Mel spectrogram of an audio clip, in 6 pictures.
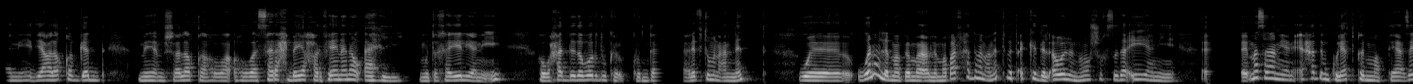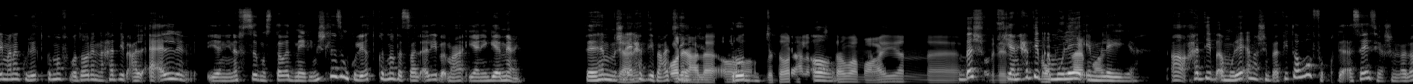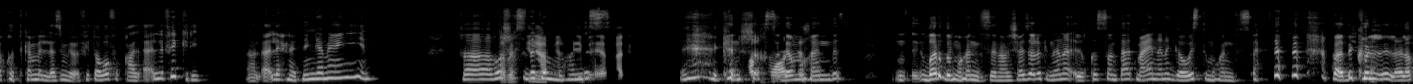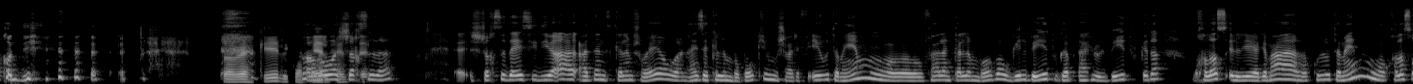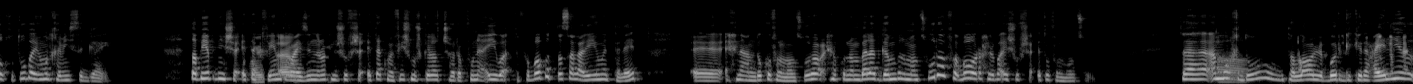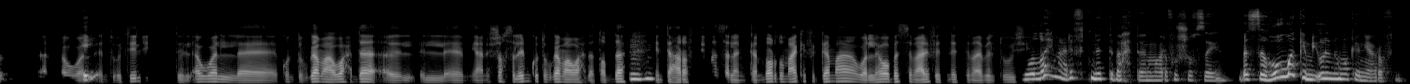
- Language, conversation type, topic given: Arabic, podcast, إزاي تعرف إن العلاقة ماشية صح؟
- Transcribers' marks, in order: tapping; unintelligible speech; laughing while speaking: "كان الشخص ده مهندس"; other background noise; unintelligible speech; laugh; laughing while speaking: "طب احكي لي كان إيه الحس إيه"; unintelligible speech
